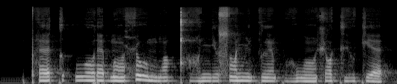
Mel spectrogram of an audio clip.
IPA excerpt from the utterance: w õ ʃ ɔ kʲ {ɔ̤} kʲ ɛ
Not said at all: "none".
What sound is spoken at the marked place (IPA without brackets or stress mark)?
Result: o̤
